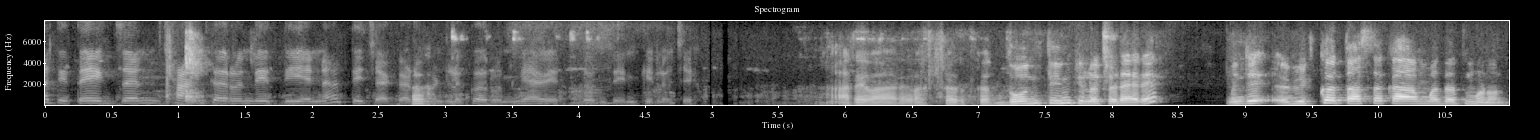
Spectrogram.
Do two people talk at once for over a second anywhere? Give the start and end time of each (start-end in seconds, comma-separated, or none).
none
